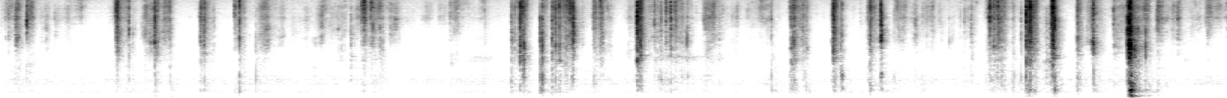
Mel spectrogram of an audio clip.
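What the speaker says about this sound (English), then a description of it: "Three more shuffles." Playing cards are shuffled in quick, crisp bursts of riffling and snapping, close and fairly quiet, separated by short pauses, with one sharp louder snap near the end.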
